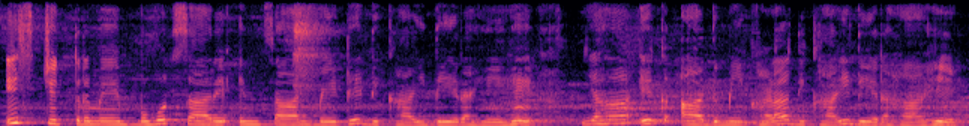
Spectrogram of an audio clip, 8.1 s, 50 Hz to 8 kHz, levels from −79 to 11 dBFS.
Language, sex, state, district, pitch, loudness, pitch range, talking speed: Hindi, female, Madhya Pradesh, Bhopal, 195 Hz, -16 LUFS, 185-210 Hz, 140 wpm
